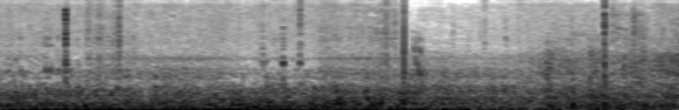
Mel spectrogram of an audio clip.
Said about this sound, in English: These are helicopters attacking Israeli wounded.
